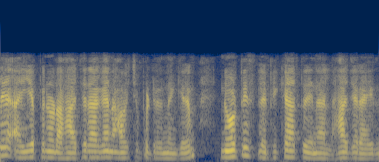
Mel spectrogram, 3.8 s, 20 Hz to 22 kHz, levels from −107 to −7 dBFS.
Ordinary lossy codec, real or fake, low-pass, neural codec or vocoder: Opus, 24 kbps; real; 5.4 kHz; none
